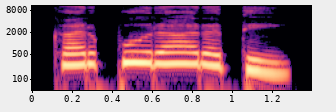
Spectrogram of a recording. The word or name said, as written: ಕರ್ಪೂರಾರತಿ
